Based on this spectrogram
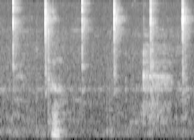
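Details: Motorcycle turn-signal flasher relay after repair, solder added to the contact tongue: crisp even clicks about two and a half per second, steady and unbroken; flasher cycling properly.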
